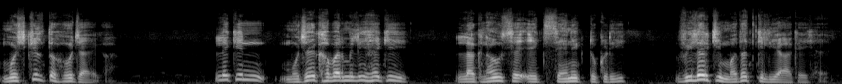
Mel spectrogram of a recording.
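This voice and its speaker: A man's voice: a little high, lively intonation, measured pace, pushed and bright, no room sound, exaggerated voice. An actor playing an earnest, respectful rebel general advising his leader in a historical radio play. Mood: earnest, concerned.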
